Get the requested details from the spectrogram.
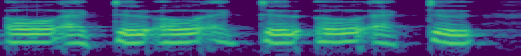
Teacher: Because if we will say a actor and we repeat it again, a actor, a actor, a actor, you will notice that two a sounds will merge together and will create confusion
